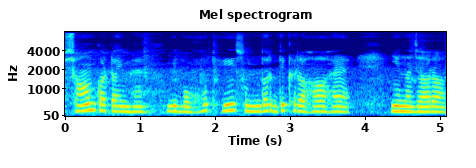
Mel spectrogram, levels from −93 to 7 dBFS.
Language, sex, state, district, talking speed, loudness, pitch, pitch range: Hindi, female, Bihar, Kishanganj, 165 wpm, -27 LUFS, 190 Hz, 180-205 Hz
